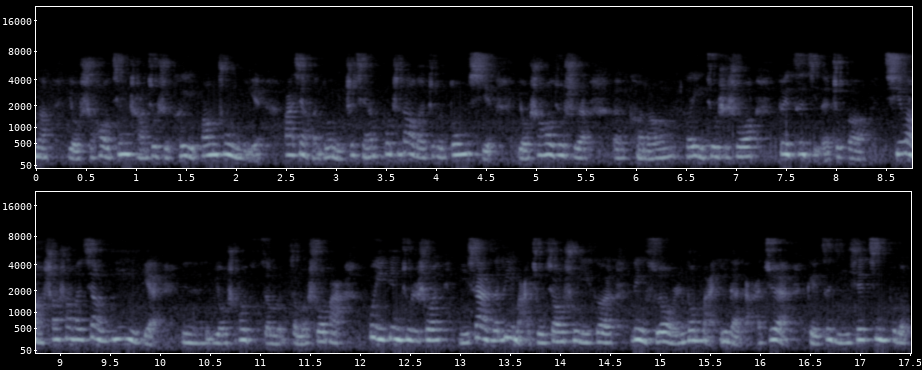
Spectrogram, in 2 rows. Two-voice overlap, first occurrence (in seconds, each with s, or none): none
